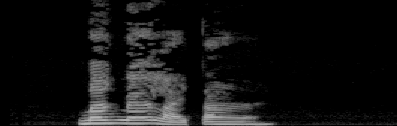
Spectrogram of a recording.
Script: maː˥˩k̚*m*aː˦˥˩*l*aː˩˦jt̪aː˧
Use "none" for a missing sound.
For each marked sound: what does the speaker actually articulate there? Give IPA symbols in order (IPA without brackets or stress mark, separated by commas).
n, l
